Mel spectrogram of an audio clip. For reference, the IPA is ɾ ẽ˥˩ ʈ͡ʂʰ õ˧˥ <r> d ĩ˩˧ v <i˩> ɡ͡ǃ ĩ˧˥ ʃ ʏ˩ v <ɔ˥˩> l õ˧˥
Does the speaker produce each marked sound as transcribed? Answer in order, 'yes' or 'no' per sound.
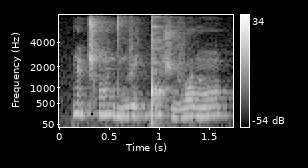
no, no, no

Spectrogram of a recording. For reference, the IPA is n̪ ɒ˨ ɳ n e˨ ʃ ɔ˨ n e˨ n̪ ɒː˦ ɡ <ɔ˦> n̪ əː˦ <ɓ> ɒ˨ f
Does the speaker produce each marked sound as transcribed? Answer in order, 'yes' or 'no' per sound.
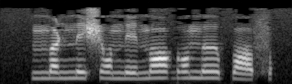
yes, no

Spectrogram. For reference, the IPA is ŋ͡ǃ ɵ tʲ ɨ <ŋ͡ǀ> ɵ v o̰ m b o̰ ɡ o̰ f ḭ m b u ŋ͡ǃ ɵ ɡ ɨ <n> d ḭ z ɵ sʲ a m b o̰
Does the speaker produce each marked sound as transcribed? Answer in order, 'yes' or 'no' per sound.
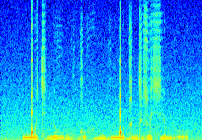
no, yes

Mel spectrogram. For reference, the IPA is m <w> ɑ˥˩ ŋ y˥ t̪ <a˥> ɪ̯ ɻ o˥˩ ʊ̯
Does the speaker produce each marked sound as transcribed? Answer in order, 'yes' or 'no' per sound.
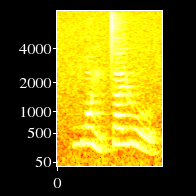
yes, yes

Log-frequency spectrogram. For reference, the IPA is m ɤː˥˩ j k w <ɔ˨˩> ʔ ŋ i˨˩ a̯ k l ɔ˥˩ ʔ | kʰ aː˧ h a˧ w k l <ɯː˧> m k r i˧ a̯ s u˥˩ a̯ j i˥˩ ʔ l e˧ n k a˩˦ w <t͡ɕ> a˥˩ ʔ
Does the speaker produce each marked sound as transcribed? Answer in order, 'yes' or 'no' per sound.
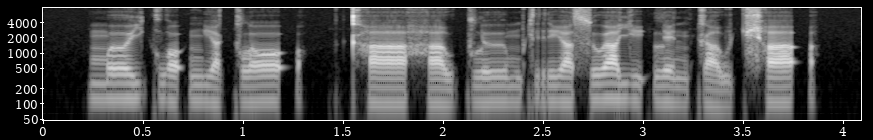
no, yes, no

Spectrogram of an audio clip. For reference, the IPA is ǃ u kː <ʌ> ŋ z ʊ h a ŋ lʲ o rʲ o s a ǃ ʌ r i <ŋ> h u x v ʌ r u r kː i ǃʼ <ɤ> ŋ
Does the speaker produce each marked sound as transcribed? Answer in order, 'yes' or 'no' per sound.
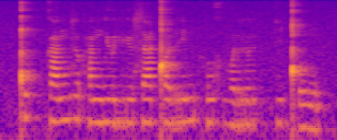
no, yes, no

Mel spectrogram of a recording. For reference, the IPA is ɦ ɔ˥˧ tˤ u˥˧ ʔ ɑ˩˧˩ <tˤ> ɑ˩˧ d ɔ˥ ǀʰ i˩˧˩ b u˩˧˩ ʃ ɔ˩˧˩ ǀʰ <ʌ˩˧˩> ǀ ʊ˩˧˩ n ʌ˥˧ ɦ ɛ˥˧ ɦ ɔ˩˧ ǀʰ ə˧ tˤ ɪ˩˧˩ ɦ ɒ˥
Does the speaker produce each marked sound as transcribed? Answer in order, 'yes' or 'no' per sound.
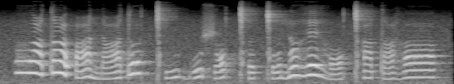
no, no

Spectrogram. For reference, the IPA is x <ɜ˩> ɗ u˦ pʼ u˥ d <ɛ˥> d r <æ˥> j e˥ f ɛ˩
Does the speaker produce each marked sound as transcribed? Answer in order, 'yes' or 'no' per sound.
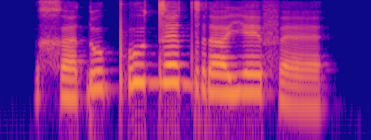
no, yes, no

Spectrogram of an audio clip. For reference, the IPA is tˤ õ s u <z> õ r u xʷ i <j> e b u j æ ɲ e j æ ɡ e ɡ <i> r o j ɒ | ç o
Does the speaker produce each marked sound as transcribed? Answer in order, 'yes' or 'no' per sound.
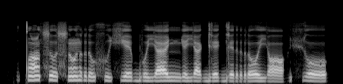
no, no, no

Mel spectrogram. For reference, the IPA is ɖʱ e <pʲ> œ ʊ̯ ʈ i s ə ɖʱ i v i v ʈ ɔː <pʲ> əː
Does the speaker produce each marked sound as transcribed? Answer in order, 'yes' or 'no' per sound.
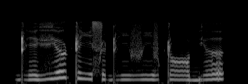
no, no

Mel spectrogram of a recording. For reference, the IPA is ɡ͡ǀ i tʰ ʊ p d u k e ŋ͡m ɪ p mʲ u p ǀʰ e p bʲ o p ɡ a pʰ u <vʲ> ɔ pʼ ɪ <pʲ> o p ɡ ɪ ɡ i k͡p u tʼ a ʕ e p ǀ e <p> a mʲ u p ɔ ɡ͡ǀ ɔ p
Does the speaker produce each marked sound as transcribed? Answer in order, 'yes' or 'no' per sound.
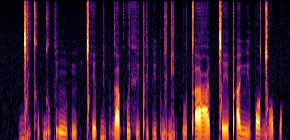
no, yes, no

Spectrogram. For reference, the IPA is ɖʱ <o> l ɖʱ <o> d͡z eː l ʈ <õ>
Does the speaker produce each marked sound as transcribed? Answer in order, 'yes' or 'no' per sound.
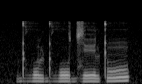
yes, yes, yes

